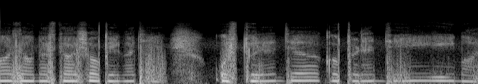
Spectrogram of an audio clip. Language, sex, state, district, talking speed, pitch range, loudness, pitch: Konkani, male, Goa, North and South Goa, 140 wpm, 155-165 Hz, -21 LUFS, 155 Hz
